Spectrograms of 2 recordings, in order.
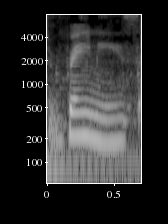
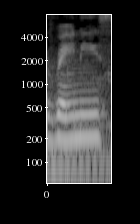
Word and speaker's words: Rhaenys: the next name i have for you is rhaenys after rainy's targaryen spelled r-h-a-e-n-y-s and she assisted in aegon's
